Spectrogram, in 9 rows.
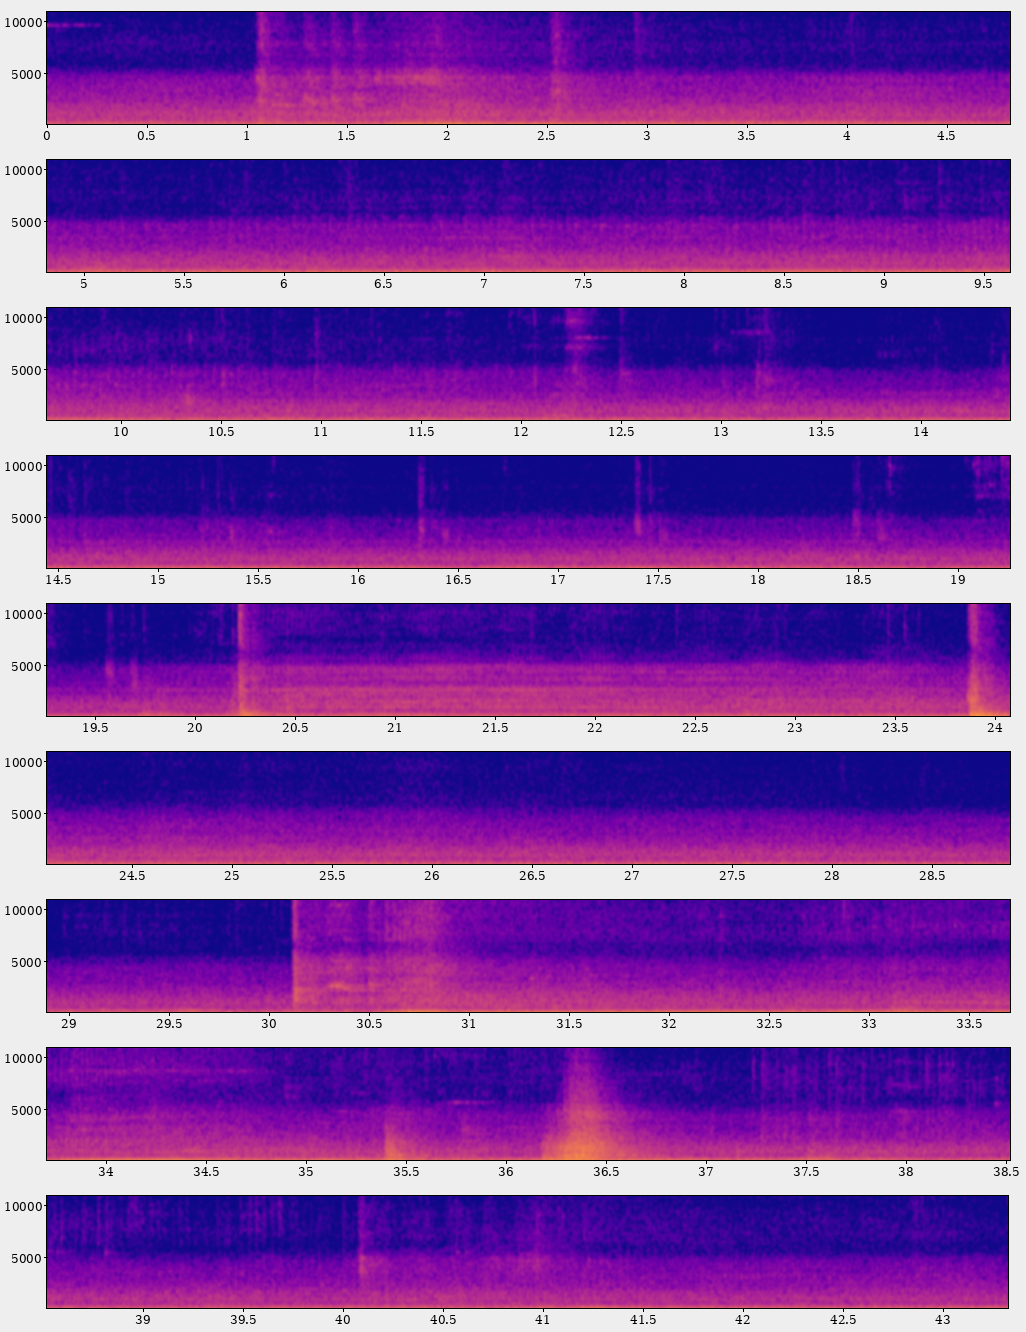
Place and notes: {
  "title": "cologne, neusser strasse, tankstelle",
  "date": "2008-08-19 10:38:00",
  "description": "morgens an einer tankstelle, an - und abfahrende fahrzeuge, schritte, das schlagen türen, betrieb der zapfsäulen\nsoundmap nrw: topographic field recordings & social ambiences",
  "latitude": "50.96",
  "longitude": "6.95",
  "altitude": "48",
  "timezone": "Europe/Berlin"
}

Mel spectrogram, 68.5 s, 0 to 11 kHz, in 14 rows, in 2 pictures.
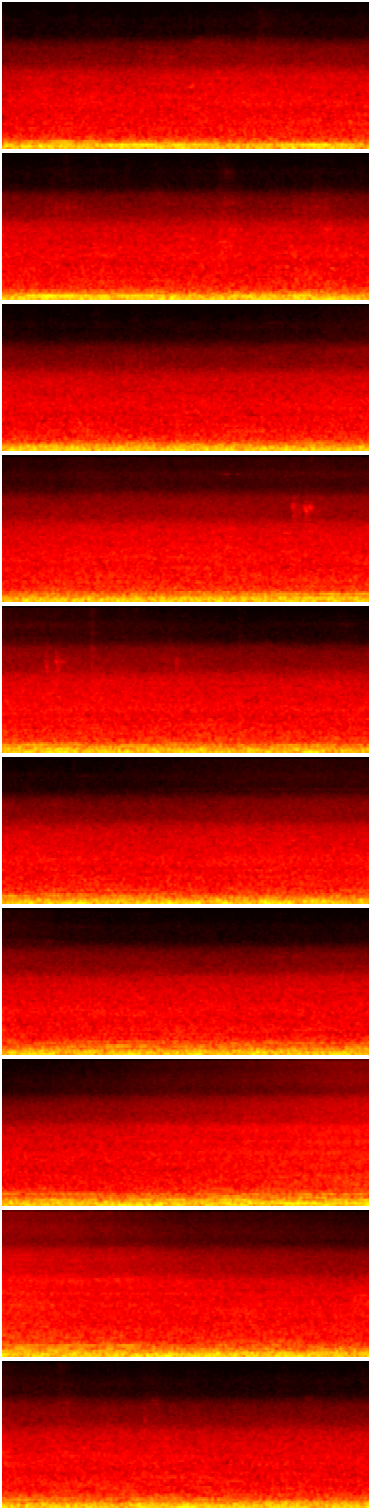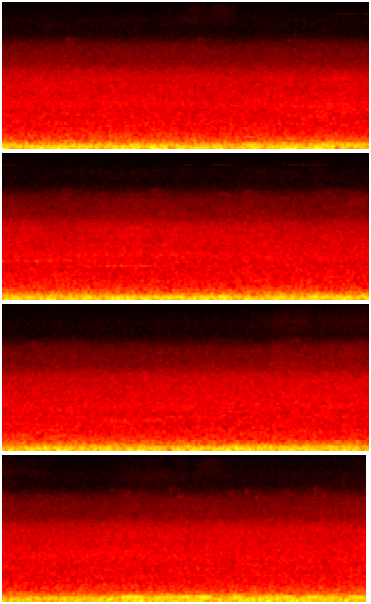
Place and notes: {
  "title": "Taipei City, Taiwan - Under the tree",
  "date": "2014-02-28 17:45:00",
  "description": "Under the tree, Environmental sounds, Traffic Sound\nPlease turn up the volume a little\nBinaural recordings, Sony PCM D100 + Soundman OKM II",
  "latitude": "25.07",
  "longitude": "121.53",
  "timezone": "Asia/Taipei"
}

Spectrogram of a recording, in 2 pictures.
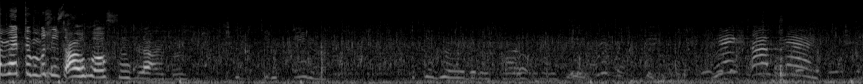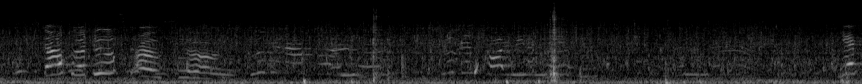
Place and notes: {
  "title": "Weikerlseestraße, Linz, Austria - Children direct and play with water flows. Its intense",
  "date": "2020-09-05 15:02:00",
  "description": "This hillside has been constructed to channel water downwards from a pumped source at the top. The channels can be blocked by small sluice gates that dam the water behind them. Children get really serious about controlling the water flow, lifting the gates to send it in different directions, waiting for enough to build up before releasing to the next level and planning moves into the future. Arguments over what to do and who is to do it, get pretty heated. So adult.",
  "latitude": "48.26",
  "longitude": "14.36",
  "altitude": "249",
  "timezone": "Europe/Vienna"
}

